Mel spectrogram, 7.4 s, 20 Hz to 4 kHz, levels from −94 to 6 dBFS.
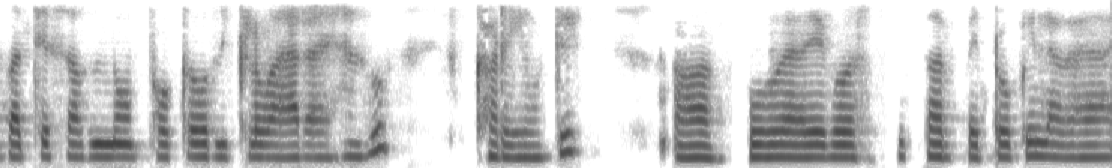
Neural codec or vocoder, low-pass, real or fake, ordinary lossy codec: codec, 16 kHz, 2 kbps, X-Codec, HuBERT features, trained on LibriSpeech; 3.6 kHz; fake; AAC, 24 kbps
